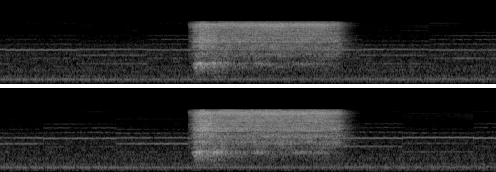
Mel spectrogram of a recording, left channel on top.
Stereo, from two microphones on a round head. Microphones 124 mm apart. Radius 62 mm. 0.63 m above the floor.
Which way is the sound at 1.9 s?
Centre (ahead or behind).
